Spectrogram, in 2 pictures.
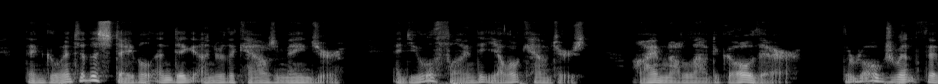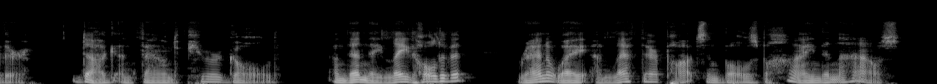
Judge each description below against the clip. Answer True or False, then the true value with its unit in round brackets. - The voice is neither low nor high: False (90 Hz)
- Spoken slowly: False (165 wpm)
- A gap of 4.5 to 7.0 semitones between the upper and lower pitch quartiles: True (5.2 semitones)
